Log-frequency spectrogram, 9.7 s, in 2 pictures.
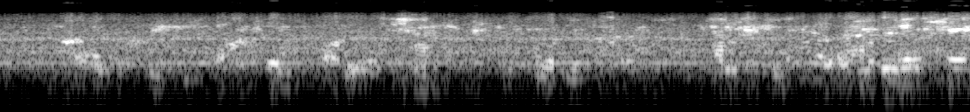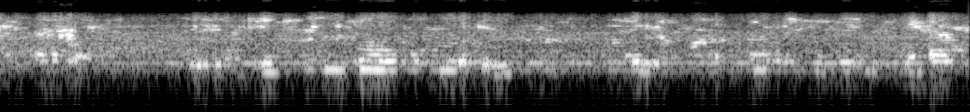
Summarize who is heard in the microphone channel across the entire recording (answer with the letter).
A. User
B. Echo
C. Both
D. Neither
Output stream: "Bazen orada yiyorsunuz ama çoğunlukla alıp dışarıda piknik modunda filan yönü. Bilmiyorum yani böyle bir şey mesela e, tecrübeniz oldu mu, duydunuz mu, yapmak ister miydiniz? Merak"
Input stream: B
